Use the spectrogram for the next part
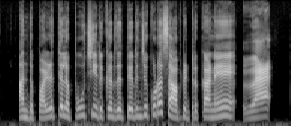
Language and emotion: Tamil, disgusted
